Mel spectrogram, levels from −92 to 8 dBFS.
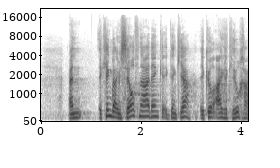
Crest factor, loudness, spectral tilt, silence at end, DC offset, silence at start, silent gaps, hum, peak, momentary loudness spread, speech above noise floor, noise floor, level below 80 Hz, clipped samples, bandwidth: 20 dB; -22 LUFS; -5.5 dB/octave; 0 s; under 0.1%; 0.55 s; none; none; -2 dBFS; 10 LU; 30 dB; -52 dBFS; -68 dBFS; under 0.1%; 17 kHz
